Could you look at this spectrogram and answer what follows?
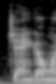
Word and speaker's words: Django: a really good actor Django Unchained the D is silent hillbilly and he an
